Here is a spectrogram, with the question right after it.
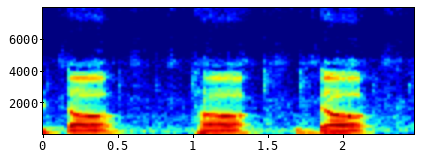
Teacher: सभी में जीभ आपके मूर्धा को टच कर रही है, ऊपर के हिस्से में आगे की तरफ टच कर रही है।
